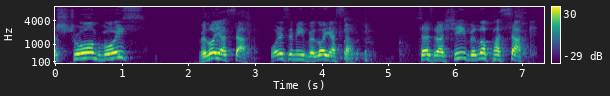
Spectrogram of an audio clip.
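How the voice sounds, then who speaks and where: High-voiced rabbi giving a sermon. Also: male voice. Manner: animated, questioning Torah teaching.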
